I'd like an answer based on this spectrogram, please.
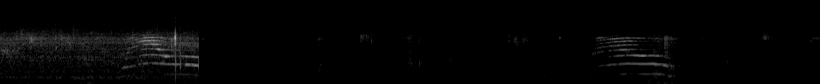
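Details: Bubby, a pet cat put in the bath, meowing and scratching at the shower door, wanting out. Two drawn-out, wavering meows: the first over hissing running water, which stops abruptly, the second in near quiet amid faint taps and scratches.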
